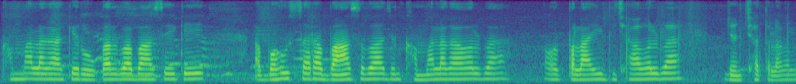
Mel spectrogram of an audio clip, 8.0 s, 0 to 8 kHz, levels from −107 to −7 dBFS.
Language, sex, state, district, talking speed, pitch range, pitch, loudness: Bhojpuri, female, Uttar Pradesh, Gorakhpur, 180 wpm, 175-195 Hz, 185 Hz, -28 LUFS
